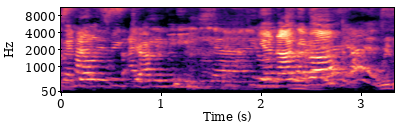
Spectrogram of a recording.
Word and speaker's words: Yanagiba: old west, like Yanagi ba.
